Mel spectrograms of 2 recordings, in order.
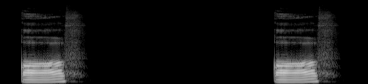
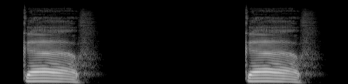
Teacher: The sound of qaf comes from deeper inside, while kaf is produced a little more towards the front.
